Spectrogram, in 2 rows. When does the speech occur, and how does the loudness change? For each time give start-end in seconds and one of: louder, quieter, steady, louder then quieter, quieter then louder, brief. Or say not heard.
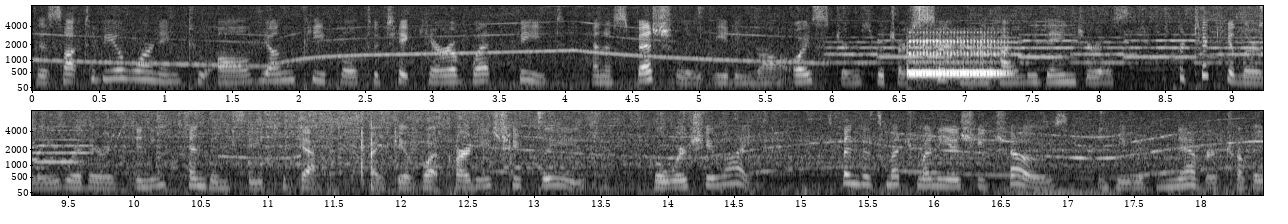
0.0-18.4 steady.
